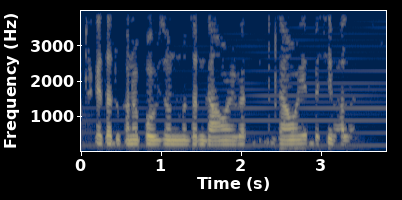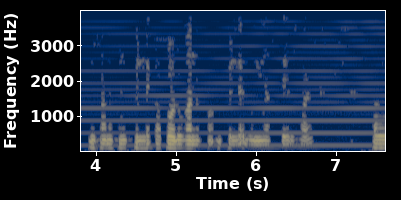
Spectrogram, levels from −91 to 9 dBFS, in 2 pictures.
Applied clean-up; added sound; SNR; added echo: classical method spectral subtraction.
